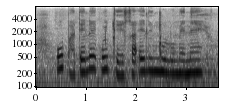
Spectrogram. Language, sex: Xhosa, female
